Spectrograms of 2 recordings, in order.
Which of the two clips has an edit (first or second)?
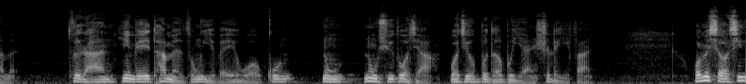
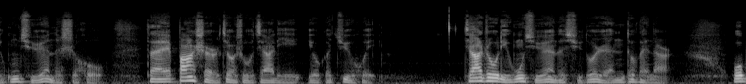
first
